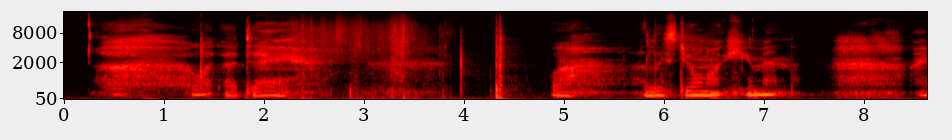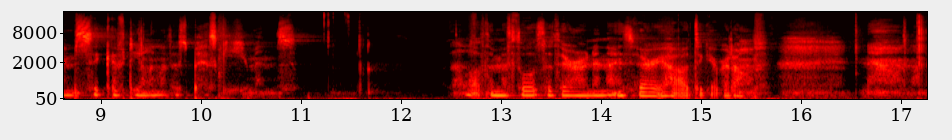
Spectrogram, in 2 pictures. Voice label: Robotic ASMR Re-Brainwashing Roleplay VOCAL ONLY; Dr Subject Fixes You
